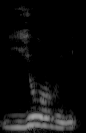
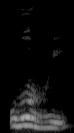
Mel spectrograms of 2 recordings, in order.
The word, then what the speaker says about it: Uri: the 221 in the Hebrew, the word is Uri, or Uri is how they pronounce it.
